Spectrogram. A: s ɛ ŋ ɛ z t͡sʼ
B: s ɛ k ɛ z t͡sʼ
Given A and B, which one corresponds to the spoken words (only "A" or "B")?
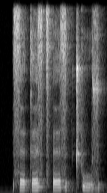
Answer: B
